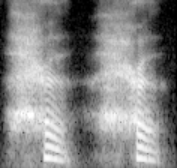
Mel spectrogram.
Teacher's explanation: Ain and ha have same makhraj, same exit point, or you can say place of pronunciation. Both are from the middle of the throat, and the sound is quite different than alif or hamza. · And similarly, if this ha is not pronounced from the middle of the throat, it will end up mixing it with the other ha, simple ha.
